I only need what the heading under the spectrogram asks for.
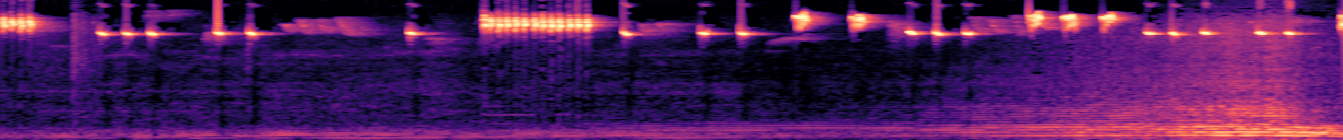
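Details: Competition-trained Ruby-cheeked sunbird from Cililin with cricket-mimic song: thin high chips, slurred whistles and pulsed buzzy rattles; a loud broad rushing noise swells during the last few seconds and partly masks the bird.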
